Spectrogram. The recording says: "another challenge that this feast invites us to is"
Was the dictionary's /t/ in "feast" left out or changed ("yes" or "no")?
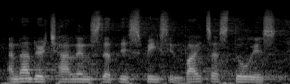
yes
